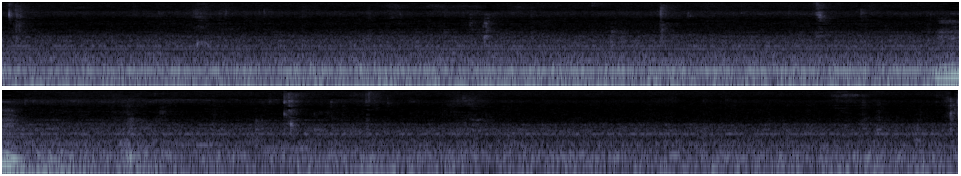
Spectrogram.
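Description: A steady machine hum with a low rumble, which cuts off about five seconds in. Faint biting and mouth sounds come from eating a chocolate-filled ice cream bar, with a few small clicks.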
